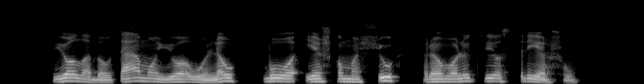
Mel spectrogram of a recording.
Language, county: Lithuanian, Telšiai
